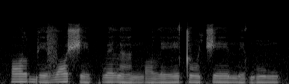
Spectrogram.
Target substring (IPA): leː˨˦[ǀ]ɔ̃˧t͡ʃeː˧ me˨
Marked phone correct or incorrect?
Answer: incorrect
